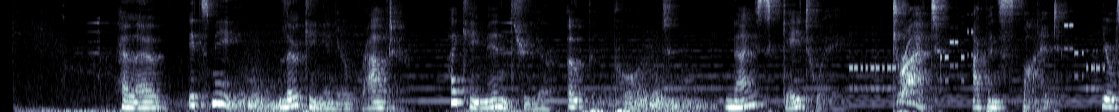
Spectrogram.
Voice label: ELearning Demo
